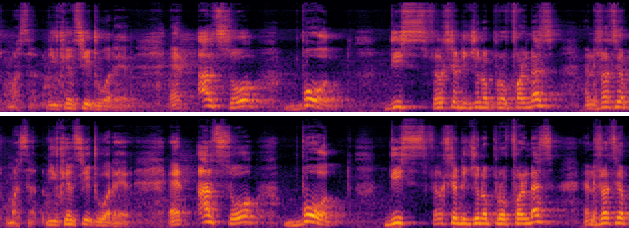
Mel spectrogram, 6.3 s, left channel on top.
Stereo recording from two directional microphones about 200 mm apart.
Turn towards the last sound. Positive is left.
turn(degrees=-60)  # may be behind; listen again after turning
